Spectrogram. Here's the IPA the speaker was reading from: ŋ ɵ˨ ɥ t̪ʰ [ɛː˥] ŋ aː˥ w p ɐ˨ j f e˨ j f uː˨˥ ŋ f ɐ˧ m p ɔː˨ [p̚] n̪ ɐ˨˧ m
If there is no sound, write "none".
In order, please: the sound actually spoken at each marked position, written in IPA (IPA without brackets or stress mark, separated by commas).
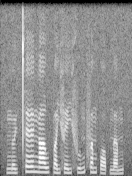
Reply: ɛː˥, p̚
